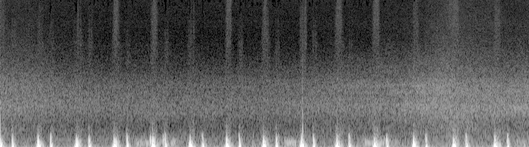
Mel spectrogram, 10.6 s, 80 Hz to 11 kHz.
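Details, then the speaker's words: Heartbeat for an ASMR sleep-aid roleplay: steady paired lub-dub heart sounds at about 79 beats a minute, regular rhythm, faint background hiss; normal heartbeat. "I assume you can hear it. Yes, my heartbeat is much like yours, cutie. Demons and humans, we're really not that different."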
